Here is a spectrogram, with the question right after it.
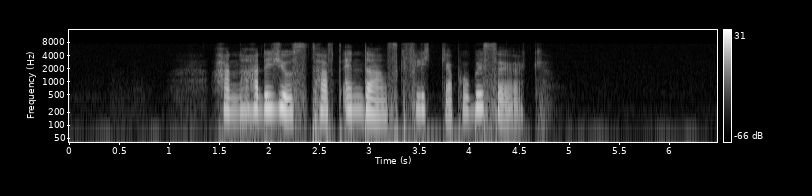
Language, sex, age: Swedish, female, 35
